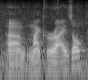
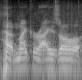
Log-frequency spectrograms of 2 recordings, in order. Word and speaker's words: mycorrhizal: to talk to us a little bit about mycorrhizal did I pronounce it correctly yeah he taught me how to say it correctly mycorrhizal uh um associations associations with fungus so we're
